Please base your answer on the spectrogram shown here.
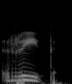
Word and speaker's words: wreath: You have to pronounce this as wreath. W is silent here.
